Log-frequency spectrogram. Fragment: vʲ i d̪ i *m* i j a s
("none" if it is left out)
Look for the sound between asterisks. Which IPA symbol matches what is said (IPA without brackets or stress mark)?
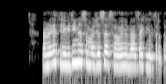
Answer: n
